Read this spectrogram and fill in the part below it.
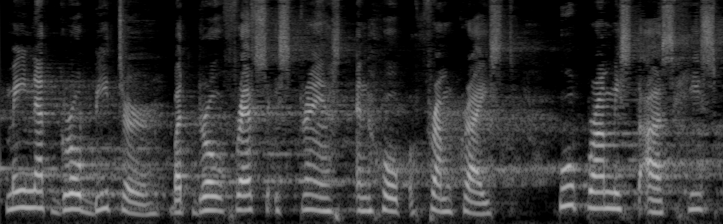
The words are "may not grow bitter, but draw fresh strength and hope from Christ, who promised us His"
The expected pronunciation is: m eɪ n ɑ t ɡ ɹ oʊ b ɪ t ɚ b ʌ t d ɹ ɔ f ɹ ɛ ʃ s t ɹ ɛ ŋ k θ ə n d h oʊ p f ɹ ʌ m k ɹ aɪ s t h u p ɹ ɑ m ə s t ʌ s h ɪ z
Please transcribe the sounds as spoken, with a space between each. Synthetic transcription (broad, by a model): m eɪ n ɑ t ɡ ɹ oʊ b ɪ t ɚ b ʌ t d ɹ ɔ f ɹ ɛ s s t ɹ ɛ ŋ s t ə n d h oʊ p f ɹ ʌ m k ɹ aɪ s t h u p ɹ ɑ m ə s t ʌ s h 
